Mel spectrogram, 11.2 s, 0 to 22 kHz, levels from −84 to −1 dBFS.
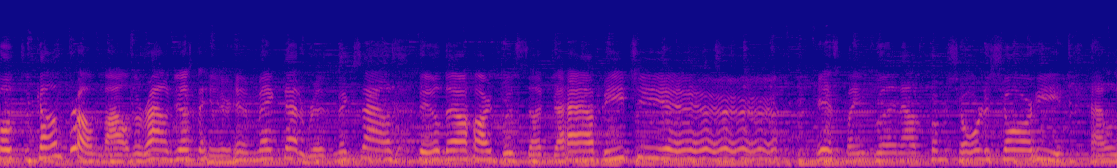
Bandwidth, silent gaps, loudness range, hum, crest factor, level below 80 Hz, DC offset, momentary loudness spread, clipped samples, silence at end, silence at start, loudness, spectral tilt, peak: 10.5 kHz; none; 3 LU; none; 14 dB; -60 dBFS; under 0.1%; 6 LU; under 0.1%; 0 s; 0 s; -33 LUFS; -8 dB/octave; -18 dBFS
